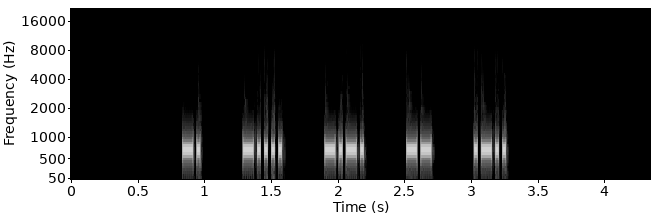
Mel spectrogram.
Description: Morse code, heard as a keyed tone, about 44 wpm, spaced as for 21 wpm, 700 Hz. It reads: N6CML
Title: USA Call Signs - 5 Characters - 4x Character Spacing - 45wpm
